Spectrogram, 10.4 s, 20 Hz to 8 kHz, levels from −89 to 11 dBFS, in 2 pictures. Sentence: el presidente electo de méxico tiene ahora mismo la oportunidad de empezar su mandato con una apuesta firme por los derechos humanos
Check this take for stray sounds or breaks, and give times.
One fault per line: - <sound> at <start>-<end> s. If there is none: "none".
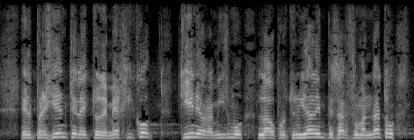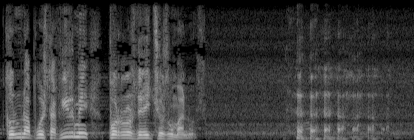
- laugh at 8.7-10.3 s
